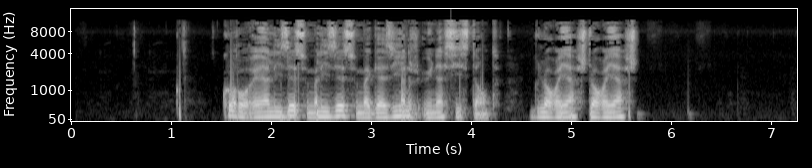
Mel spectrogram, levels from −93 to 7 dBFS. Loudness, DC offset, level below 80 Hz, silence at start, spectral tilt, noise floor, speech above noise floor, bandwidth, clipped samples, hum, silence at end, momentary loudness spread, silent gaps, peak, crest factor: -16 LUFS; under 0.1%; -42 dBFS; 1.05 s; -4 dB/octave; -72 dBFS; 56 dB; 11.5 kHz; under 0.1%; none; 1.6 s; 17 LU; none; 0 dBFS; 18 dB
